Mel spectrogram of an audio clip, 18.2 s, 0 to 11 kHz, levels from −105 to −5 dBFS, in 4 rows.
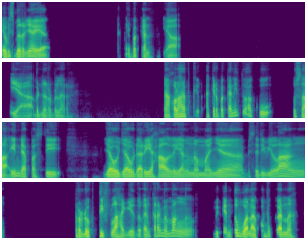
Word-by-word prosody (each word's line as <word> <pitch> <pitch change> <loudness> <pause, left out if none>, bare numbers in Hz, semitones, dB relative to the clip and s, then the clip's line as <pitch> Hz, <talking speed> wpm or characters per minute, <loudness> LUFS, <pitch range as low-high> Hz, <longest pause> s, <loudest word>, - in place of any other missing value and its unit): Tapi 115 +2 +4
sebenernya 120 +3 +3
ya, 95 - +2 1.1
akhir - - -11
pekan, 120 -10 -1 0.2
iya. - - -3 2.0
Iya, 95 -5 -2 0.2
bener 95 -2 -5
bener. 90 +3 -10 1.3
Nah, 110 - +2
kalo 120 +5 +4
apkir 135 - -10
akhir 130 +2 -4
pekan 145 +7 -2
itu 205 - -6
aku 125 -1 -3 0.3
usahain 115 +9 0
ya 115 - +3
pasti, 110 +2 -4 0.6
jauh-jauh 115 +1 +4
dari 120 +2 +3
hal 110 0 +2
yang 105 -1 -1
namanya 100 -1 -1
bisa 105 +2 -9
dibilang 110 +1 -1 1.1
produktiflah 125 -2 +3
gitu 100 -1 -2
kan, 110 +4 0
karena 160 +1 0
memang 135 - 0 0.3
weekend 120 0 -1
tuh 160 - +4
buat 130 -5 +8
aku 105 - +2
bukanlah, 115 -4 +3
110 Hz, 120 wpm, -26 LUFS, 105-125 Hz, 2.0 s, buat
